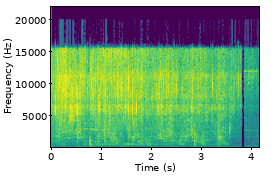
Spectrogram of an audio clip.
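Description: Star anise and bay leaves fry in hot oil in a pan as a biryani base is started, a steady soft sizzle and crackle running throughout at low level.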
